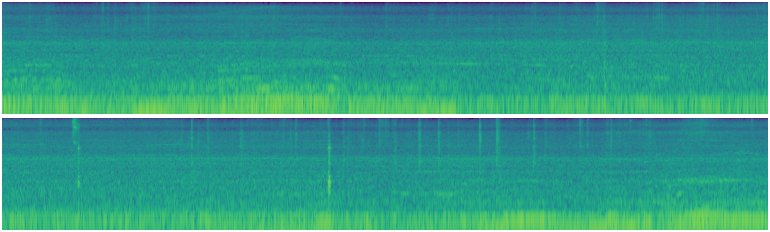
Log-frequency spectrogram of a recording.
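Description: Coach's diesel engine and running noise heard from inside the passenger cabin as the coach drives, a steady low rumble whose note rises and falls several times as it pulls and changes speed.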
